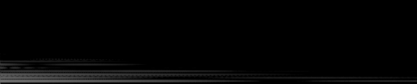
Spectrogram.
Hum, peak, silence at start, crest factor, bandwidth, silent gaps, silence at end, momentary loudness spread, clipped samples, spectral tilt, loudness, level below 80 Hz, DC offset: none; -34 dBFS; 0 s; 16 dB; 2.7 kHz; none; 0 s; 23 LU; under 0.1%; -11 dB/octave; -48 LUFS; under -90 dBFS; under 0.1%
